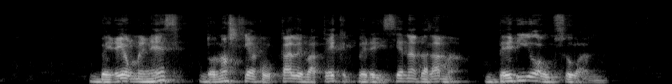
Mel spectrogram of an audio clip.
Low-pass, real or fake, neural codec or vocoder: 10.8 kHz; fake; codec, 24 kHz, 3 kbps, HILCodec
